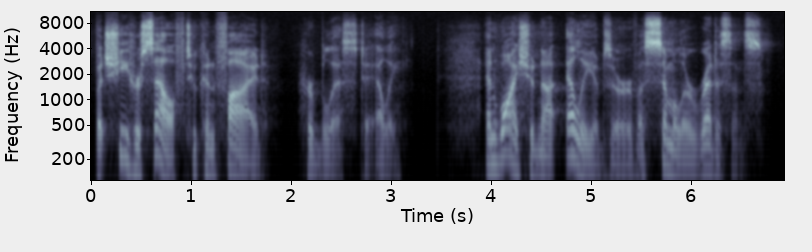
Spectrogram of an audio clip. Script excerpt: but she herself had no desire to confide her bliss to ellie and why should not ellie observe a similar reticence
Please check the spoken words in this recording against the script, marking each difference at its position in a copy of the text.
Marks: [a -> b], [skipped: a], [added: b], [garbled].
but she herself [skipped: had no desire] to confide her bliss to ellie and why should not ellie observe a similar reticence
